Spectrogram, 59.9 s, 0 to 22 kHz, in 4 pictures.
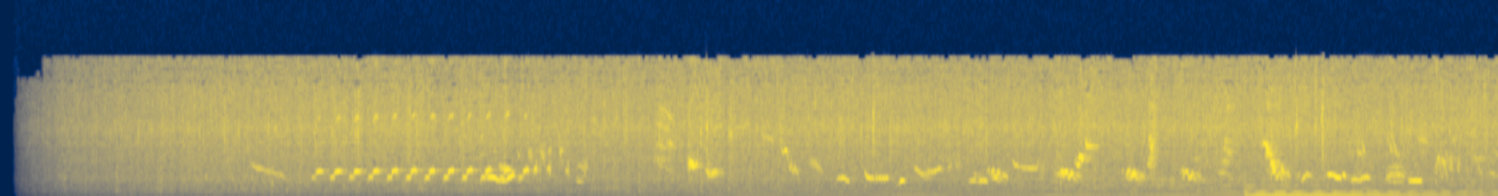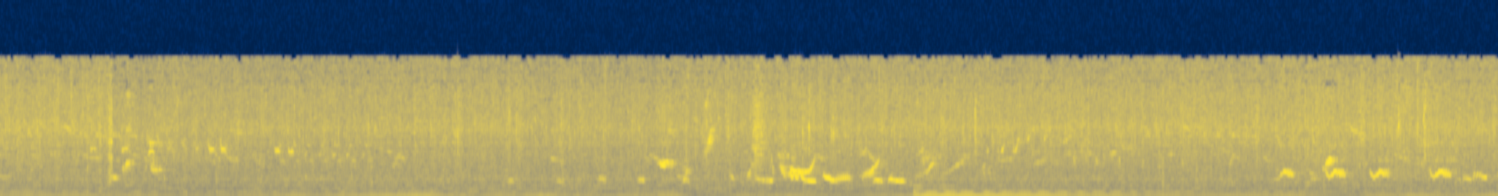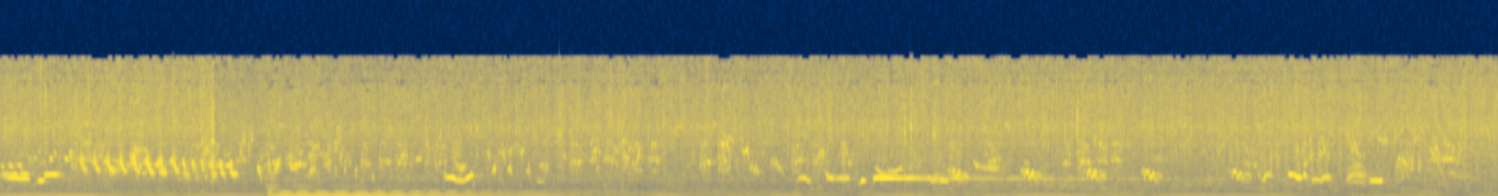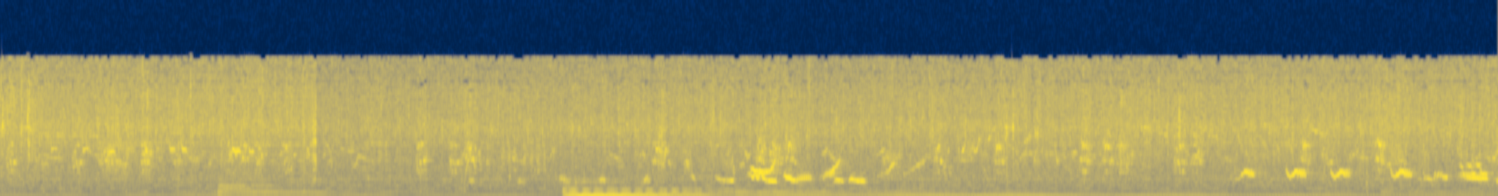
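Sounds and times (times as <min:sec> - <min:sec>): rain hissing: 0:00.2 - 0:59.9
ambient music with low notes: 0:00.3 - 0:59.9
small birds chirping and whistling: 0:20.0 - 0:59.9.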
